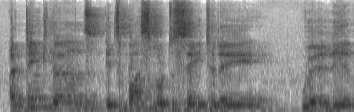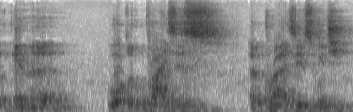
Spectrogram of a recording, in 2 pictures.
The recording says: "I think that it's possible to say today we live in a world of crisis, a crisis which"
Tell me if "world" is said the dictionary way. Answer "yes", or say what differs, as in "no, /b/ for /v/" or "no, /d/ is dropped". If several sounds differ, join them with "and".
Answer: no, /l/ is dropped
